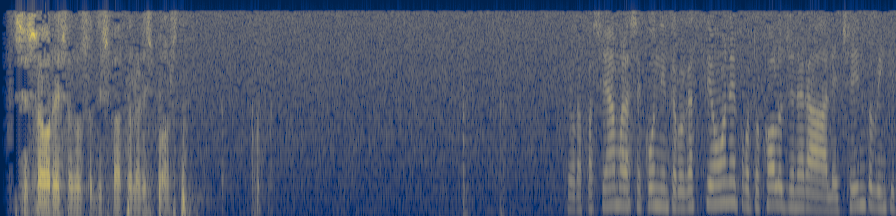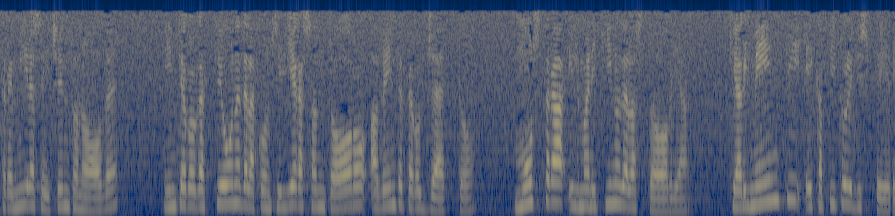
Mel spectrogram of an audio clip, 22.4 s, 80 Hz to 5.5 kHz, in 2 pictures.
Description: Seduta del 5/11/2015. Interrogazione del Consigliere Cugusi (SEL) avente per oggetto: Bagni pubblici stazione.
